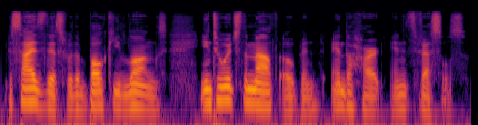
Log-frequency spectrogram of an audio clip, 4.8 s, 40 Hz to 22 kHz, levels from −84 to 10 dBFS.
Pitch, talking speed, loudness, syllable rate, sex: 100 Hz, 215 wpm, -22 LUFS, 6.0 syllables/s, male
